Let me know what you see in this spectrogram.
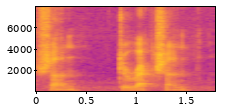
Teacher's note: You don't want any length on it. You can go almost immediately from the sh to the n with very little vowel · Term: schwa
